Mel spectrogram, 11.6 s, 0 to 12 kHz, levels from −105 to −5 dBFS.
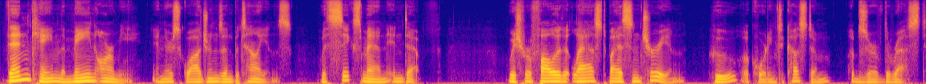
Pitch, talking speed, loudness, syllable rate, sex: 115 Hz, 155 wpm, -20 LUFS, 4.7 syllables/s, male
